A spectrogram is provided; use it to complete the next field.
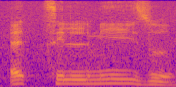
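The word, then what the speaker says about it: التلميذ: okunuşta bir fark var Şemsi olduğu zaman et tilmiz Ne oldu lam okunmadı değil mi et tilmiz lam atlandı Oysa kameri olduğu zaman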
